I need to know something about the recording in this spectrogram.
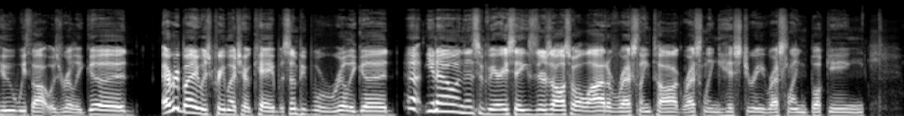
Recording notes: We recorded this in the movie theater parking lot, while sitting in the car, and so the quality is not as good as usual.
